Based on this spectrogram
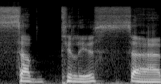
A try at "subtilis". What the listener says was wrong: You added so many syllables.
